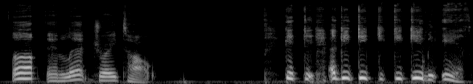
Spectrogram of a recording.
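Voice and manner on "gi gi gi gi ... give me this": taunting stammer repeating gi-, pitched up. Mocking another speaker's way of asking for something: imitating someone stuttering. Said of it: "stuttering Steve".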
